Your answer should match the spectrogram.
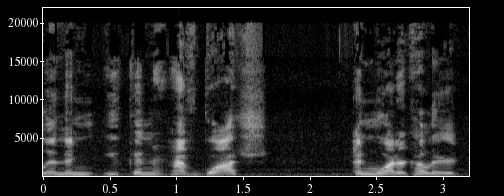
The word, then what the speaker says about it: gouache: Why can't I say that word? Gouache. Gouache. Yeah, it's like rhymes with squash.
